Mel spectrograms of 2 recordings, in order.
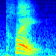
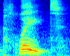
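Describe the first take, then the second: First: The final T sound is dropped and unheard. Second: The final T sound is clearly released. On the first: The speaker calls it wrong. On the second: The speaker calls it right.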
